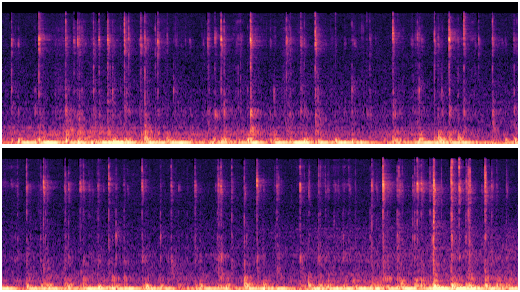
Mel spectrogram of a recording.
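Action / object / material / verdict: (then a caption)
tap / plastic computer keyboard / plastic / none. A low-profile white/light-grey plastic wireless keyboard on a glitter mat on a wooden desk is typed on with long painted nails and fingertips. Steady, rapid plastic taps and bright clicking ticks run throughout over a constant low rumble.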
